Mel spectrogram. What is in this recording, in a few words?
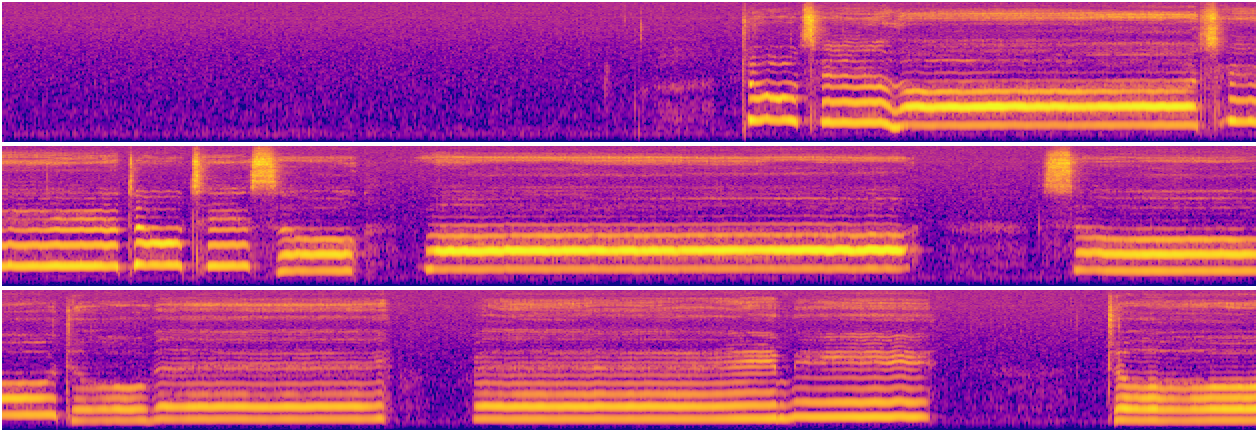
alto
